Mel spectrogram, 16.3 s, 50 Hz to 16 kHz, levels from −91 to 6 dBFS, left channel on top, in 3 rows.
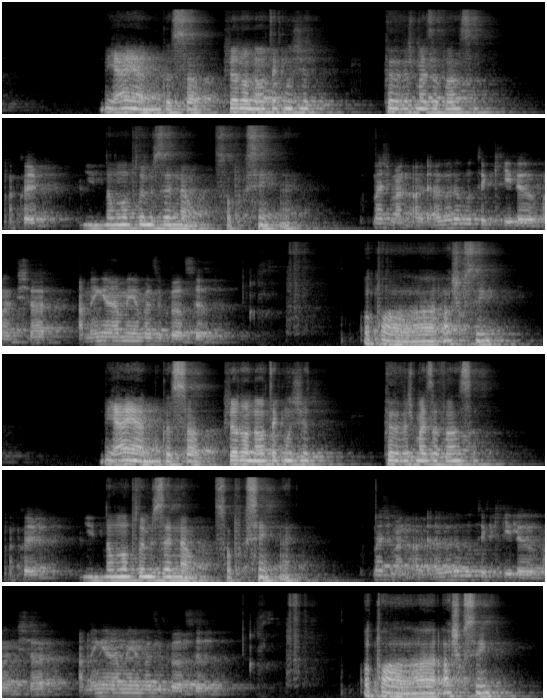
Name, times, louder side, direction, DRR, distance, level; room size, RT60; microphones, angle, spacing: voice 1, 1.0-3.1 3.8-4.8 6.2-8.3 14.6-15.8, right 2 dB, 30° right, 5 dB, 2.5 m, -25 dB
voice 2, 9.1-11.3 11.6-12.9, left 1 dB, 30° left, 3 dB, 4.7 m, -32 dB
29.0 x 23.0 x 6.1 m, 0.86 s
head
